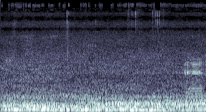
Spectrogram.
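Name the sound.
airplane taking off from nearby airport runway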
